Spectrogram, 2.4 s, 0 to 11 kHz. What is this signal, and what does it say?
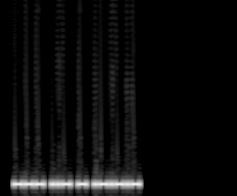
Morse code, heard as a keyed tone, about 47 wpm, 700 Hz. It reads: OUT.
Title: 2x Word-Spacing - Sentences from Top 500 Words - 45wpm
